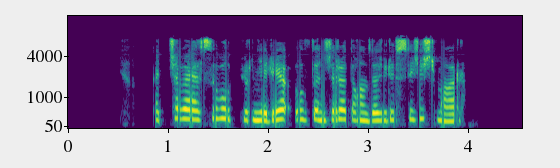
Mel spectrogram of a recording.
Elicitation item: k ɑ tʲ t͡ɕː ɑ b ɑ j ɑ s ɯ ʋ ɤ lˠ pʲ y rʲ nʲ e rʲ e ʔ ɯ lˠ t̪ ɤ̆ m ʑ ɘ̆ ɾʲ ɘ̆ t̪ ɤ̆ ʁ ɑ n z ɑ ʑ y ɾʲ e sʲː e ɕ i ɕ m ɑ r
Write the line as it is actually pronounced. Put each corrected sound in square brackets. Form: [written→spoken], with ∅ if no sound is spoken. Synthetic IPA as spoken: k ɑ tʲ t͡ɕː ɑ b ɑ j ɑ s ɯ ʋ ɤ lˠ pʲ y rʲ nʲ e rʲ e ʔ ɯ lˠ t̪ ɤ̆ [m→n] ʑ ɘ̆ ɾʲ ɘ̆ t̪ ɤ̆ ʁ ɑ n z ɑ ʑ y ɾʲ e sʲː e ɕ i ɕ m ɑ r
